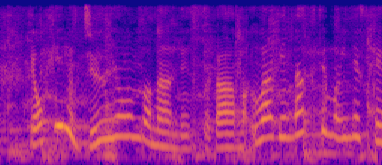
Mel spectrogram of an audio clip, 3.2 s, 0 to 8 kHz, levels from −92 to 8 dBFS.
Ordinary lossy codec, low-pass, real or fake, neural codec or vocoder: none; 7.2 kHz; fake; codec, 24 kHz, 6 kbps, HILCodec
